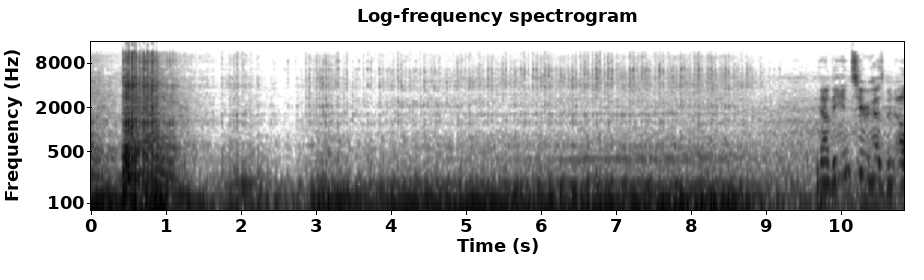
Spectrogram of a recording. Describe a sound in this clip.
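A pickup truck engine idles with a low, steady rumble.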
